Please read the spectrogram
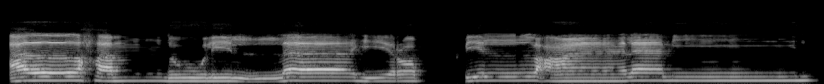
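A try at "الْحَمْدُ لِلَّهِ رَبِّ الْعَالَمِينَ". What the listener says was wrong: ya, ya itu masuk ini sih, samar-samar pantulannya, hampir nggak kedengeran ya, tapi ada. Coba alha, coba itu aja. Alha, alha, Rabbil a, Rabbil a. Alhamdulillahi Rabbil Alamin.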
